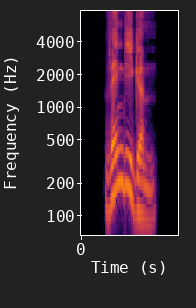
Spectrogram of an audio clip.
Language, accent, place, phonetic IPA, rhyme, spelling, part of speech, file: German, Germany, Berlin, [ˈvɛndɪɡəm], -ɛndɪɡəm, wendigem, adjective, De-wendigem.ogg
- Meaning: strong dative masculine/neuter singular of wendig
